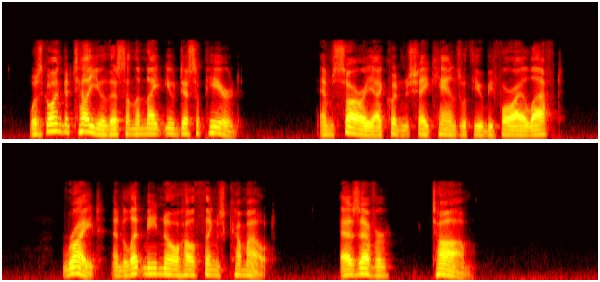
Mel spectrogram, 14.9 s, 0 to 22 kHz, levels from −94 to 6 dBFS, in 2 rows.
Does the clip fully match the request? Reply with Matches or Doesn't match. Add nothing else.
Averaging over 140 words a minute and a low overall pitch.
Doesn't match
